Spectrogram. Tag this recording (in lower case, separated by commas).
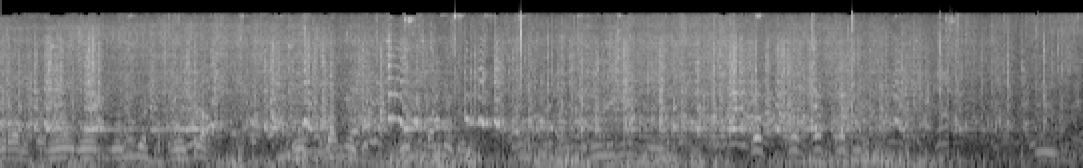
speech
